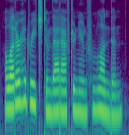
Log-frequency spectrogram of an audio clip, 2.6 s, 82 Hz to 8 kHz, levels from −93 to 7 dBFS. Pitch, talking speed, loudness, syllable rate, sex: 195 Hz, 210 wpm, -18 LUFS, 6.1 syllables/s, female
